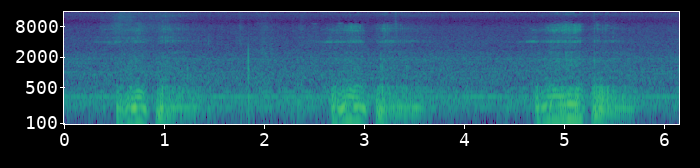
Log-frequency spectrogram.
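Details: Abigail, a Cavalier King Charles Spaniel, resting after a long hard day. She gives rhythmic two-part snores, a rough inhale and a brief catch, repeating about every two seconds, with a quiet hum behind.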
